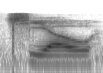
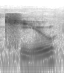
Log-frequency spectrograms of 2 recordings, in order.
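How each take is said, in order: First: The name is said the Chinese way. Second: The name is said the English way. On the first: The speaker calls it right. "but it's Qiu" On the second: The speaker calls it wrong. "in English you would sort of pronounce that as Q"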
